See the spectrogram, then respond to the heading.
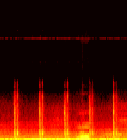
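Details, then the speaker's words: Diesel heater in a DIY RV, external tank with top feed line, just fired after air bubbles in the line; steady low blower hum with a sharp fuel pump tick about every half second as it ignites and blows: normal heater running. "Oh, I hear I hear something igniting. That's different. Sounds like a furnace kicking in. Maybe that's some heat. Oh, there we go again. Sounds like a blower."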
